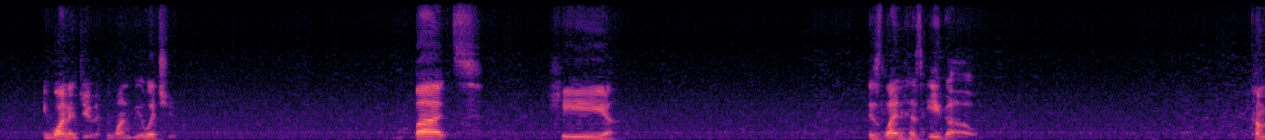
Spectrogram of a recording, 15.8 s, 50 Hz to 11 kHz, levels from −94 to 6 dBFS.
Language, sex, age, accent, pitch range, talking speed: English, female, 30-49, American, 160-230 Hz, 65 wpm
